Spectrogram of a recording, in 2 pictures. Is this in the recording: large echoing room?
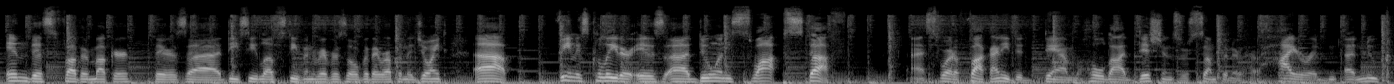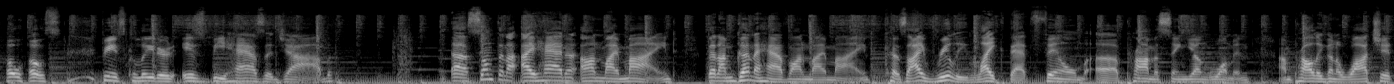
no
